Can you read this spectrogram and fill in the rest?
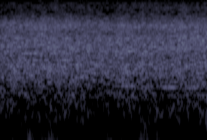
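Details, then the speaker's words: Dodge Nitro six-cylinder after new rockers installed and oil changed: steady, even idle, all cylinders running, valvetrain tapping gone. "because right now all six cylinders are there and it's not tapping no more tapping noise is gone which was one of the things we were after effects"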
